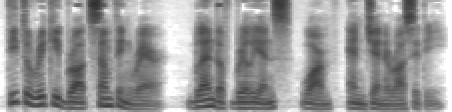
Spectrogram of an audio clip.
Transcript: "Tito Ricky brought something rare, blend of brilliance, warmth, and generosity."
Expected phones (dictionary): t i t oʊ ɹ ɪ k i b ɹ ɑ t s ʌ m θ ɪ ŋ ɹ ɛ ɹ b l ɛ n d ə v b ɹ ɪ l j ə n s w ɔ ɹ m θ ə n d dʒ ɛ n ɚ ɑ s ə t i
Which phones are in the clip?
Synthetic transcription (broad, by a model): t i t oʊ ɹ ɪ k i b ɹ ɑ t s ʌ m θ ɪ ŋ ɹ ɛ ɹ b l ɛ n d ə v b ɹ ɪ l j ə n s w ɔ ɹ m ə n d dʒ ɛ n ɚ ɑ s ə t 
